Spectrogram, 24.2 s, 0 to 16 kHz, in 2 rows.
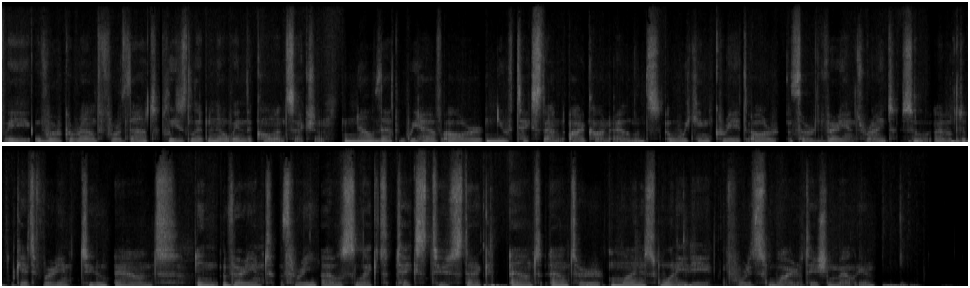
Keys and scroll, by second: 11.8 super+d, 22.8-24.1 typing.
